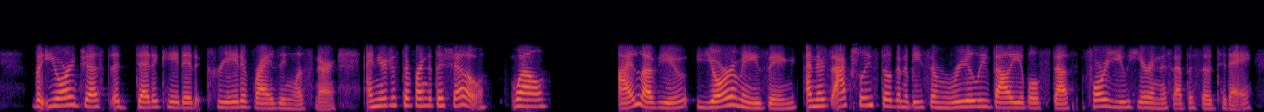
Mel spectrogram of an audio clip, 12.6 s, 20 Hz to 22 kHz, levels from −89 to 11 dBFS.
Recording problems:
phone-call audio

